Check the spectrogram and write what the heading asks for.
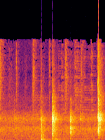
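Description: Four short wooden knocks as a two-by-four platform frame is shifted and set down on a whiskey barrel's head. The loudest knock comes about a second in.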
